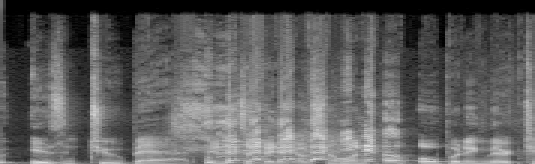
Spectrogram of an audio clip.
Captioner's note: laughing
